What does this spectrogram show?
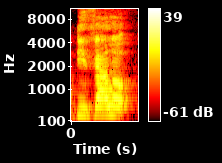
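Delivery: "develop" with the beat on VEL; second-syllable stress. Shown as a demonstration. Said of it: "em sẽ nhấn nó ở cái âm hai".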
